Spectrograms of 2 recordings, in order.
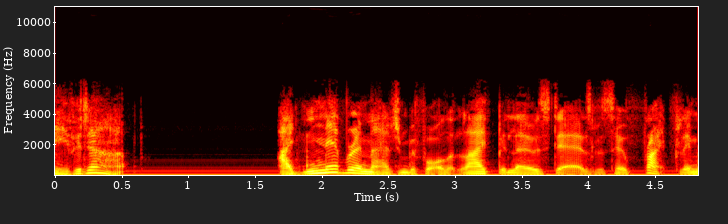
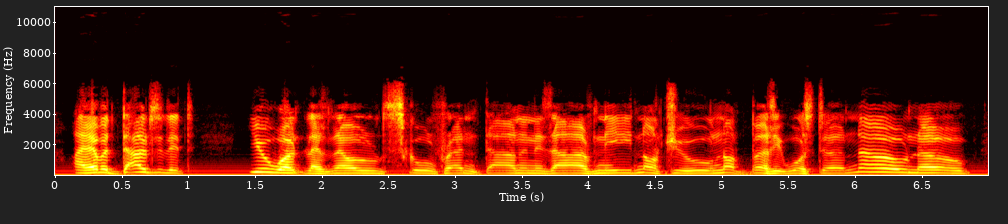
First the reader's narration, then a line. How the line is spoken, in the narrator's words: said Bingo with a scornful laugh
